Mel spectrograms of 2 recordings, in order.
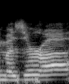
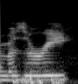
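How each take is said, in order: First: It is said with a local Oklahoma pronunciation. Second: It is said with the other, usual pronunciation. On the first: This is how locals say it. "Okies we say Missouri" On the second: This is how others say it. "instead of Missouri"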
